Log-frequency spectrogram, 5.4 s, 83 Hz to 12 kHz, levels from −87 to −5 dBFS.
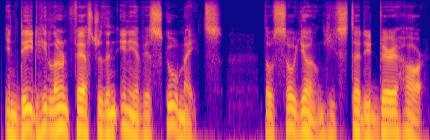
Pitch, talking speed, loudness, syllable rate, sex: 100 Hz, 180 wpm, -19 LUFS, 5.1 syllables/s, male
